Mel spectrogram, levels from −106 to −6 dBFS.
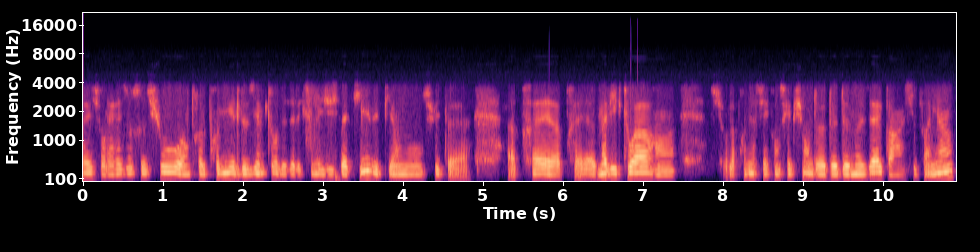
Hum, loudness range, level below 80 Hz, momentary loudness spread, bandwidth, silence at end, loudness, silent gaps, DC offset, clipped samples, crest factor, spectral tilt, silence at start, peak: none; 2 LU; -80 dBFS; 12 LU; 4.1 kHz; 0.05 s; -25 LUFS; none; under 0.1%; under 0.1%; 16 dB; -9 dB/octave; 0 s; -8 dBFS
